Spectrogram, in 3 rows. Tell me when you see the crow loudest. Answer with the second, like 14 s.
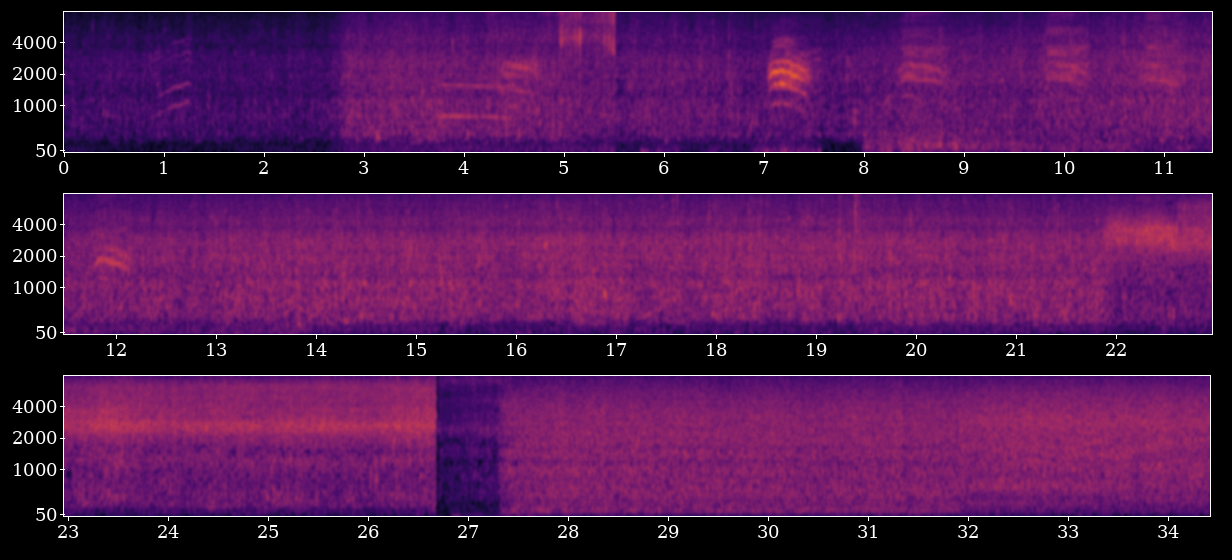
7 s.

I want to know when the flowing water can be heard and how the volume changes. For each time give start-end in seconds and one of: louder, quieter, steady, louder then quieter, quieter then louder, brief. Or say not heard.
0.0-34.3 louder.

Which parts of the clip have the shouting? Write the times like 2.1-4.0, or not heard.
0.8-1.4.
